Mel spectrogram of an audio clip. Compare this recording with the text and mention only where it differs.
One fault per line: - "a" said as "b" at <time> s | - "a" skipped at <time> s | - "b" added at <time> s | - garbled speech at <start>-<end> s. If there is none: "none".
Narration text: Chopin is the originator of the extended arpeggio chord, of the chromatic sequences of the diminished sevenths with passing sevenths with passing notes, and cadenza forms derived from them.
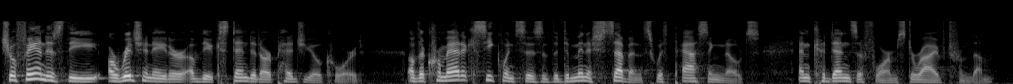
- "sevenths with passing" skipped at 7.2 s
